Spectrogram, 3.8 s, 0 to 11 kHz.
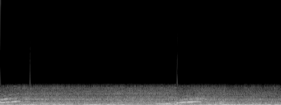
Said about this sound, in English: This whale was traveling off the Cape in 2015.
